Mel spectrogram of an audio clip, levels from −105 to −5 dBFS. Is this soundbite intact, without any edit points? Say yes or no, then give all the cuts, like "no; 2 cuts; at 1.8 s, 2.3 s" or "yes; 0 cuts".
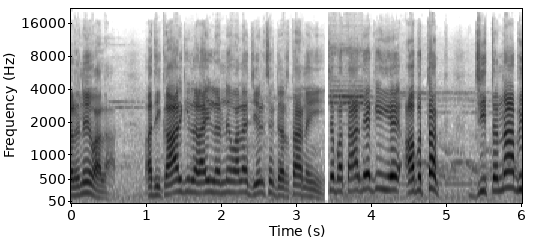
no; 1 cut; at 3.4 s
